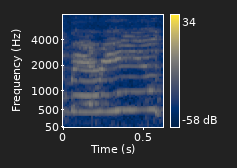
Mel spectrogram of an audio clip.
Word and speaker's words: Castleberry Hill: and I keep wanting to say Castleberry Hill, but I feel like I'm saying it wrong for some reason. That's it, Castleberry. Right. Castleberry Hill, girl.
